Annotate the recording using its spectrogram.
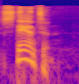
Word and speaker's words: Staunton: So actually, the name of the city that you just passed, although it's spelled Staunton, is pronounced Stanton.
